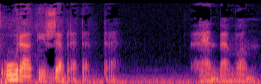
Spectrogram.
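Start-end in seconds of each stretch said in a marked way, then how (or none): 2.7-3.4 barely voiced, much softer; a hushed, secretive agreement; whispered. A narrator's reading. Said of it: "súgta".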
